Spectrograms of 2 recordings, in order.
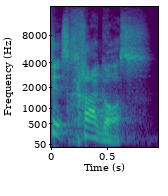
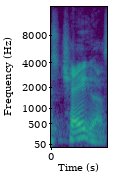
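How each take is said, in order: First: It is said in a Jewish-style pronunciation. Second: It is said in an American-style pronunciation. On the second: "if you're American"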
